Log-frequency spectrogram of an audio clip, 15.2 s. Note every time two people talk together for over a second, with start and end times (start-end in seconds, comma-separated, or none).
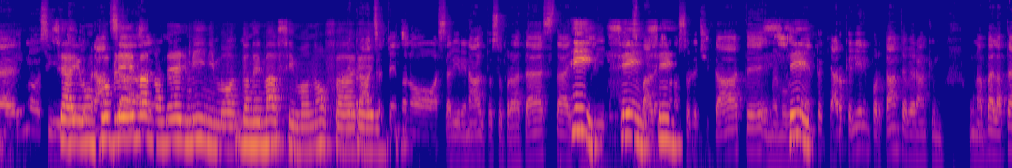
0.7-2.5, 8.5-10.0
